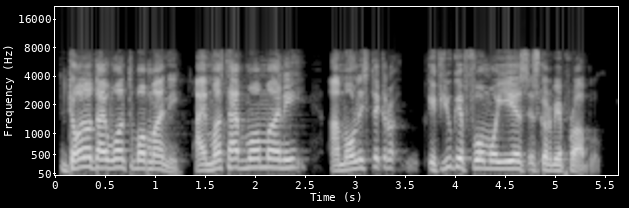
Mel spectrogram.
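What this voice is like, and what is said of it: Poor put-on Slovenian accent. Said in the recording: “My Slovenian accent is horrible. Sounds like Colonel Klink, actually.”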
